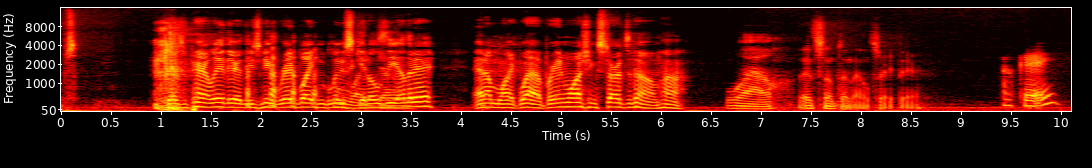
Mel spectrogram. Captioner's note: laughing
